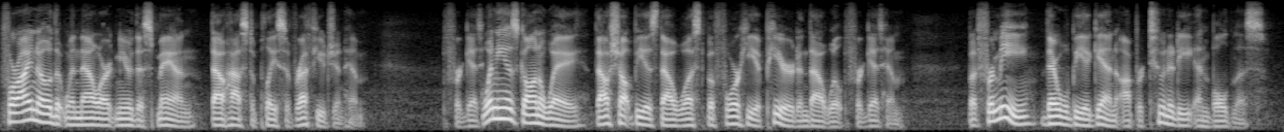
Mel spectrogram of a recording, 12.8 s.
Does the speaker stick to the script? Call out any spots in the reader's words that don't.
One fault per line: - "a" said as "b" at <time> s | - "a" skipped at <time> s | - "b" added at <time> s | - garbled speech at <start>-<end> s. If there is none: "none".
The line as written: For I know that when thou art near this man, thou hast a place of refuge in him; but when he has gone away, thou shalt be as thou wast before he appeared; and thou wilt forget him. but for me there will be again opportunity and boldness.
- "but" said as "forget" at 4.5 s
